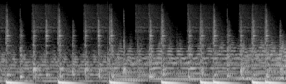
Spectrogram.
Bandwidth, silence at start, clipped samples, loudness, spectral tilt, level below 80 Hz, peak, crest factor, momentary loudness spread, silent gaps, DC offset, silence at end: 15 kHz; 0 s; under 0.1%; -15 LUFS; -5.5 dB/octave; -14 dBFS; 0 dBFS; 12 dB; 6 LU; none; under 0.1%; 0 s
